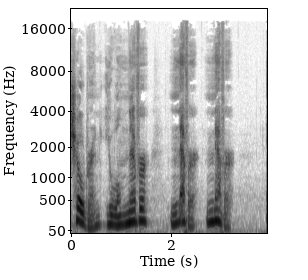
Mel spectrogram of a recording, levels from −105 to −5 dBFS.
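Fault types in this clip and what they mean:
Clock drift buffer slips: a regular click every 0.66 s from 0.62 s on, likely two mismatched clocks forcing a tiny block of samples to drop or repeat.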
